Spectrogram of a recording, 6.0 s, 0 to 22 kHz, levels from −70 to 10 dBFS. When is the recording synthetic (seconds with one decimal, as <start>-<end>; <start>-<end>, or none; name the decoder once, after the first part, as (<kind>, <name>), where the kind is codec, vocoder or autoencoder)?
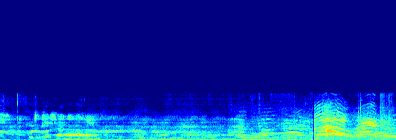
0.0-3.6 (codec, SNAC)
